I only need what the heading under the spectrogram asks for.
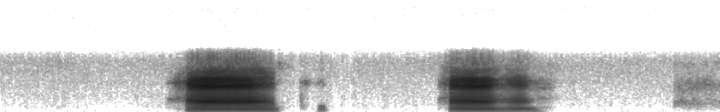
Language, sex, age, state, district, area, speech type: Santali, male, 18-30, Jharkhand, Pakur, rural, conversation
